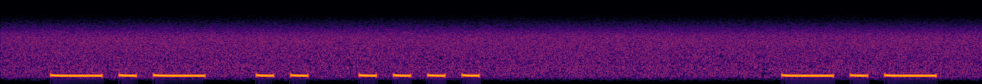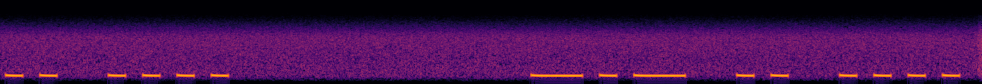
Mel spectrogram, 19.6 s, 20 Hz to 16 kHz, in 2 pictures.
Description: Morse code, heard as a keyed tone, machine-sent, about 7 wpm, 400 Hz, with radio hiss and a squelch burst at the end. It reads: KIH KIH KIH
